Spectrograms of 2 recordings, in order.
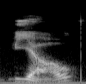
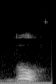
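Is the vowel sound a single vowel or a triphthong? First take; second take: triphthong; single vowel. First: The word has three vowels gliding together. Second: The word has one single vowel sound. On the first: This is the thirteenth-century pronunciation. "on prononce encore une triphtongue, c'est-à-dire trois voyelles en même temps" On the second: This is the present-day pronunciation. "Aujourd'hui, on prononce une seule voyelle"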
